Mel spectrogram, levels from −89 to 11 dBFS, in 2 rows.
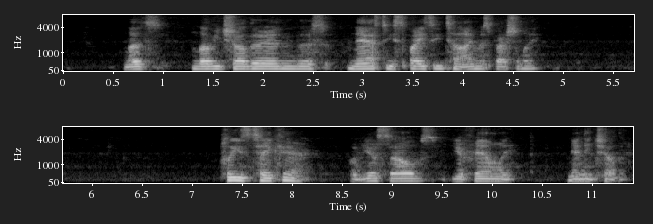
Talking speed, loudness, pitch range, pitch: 105 wpm, -21 LUFS, 130-160 Hz, 135 Hz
